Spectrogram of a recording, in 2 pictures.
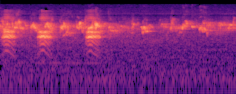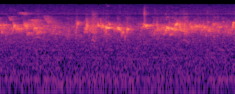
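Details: Himalayan bulbul drinking water in the Margalla Hills, Islamabad, giving harsh, chattering calls, loudest in three bursts over the first two seconds, followed by softer twittering from other small birds.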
